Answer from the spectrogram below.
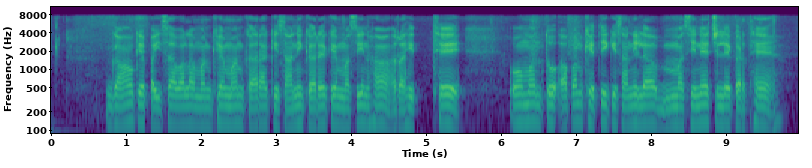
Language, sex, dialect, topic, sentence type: Chhattisgarhi, male, Eastern, banking, statement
